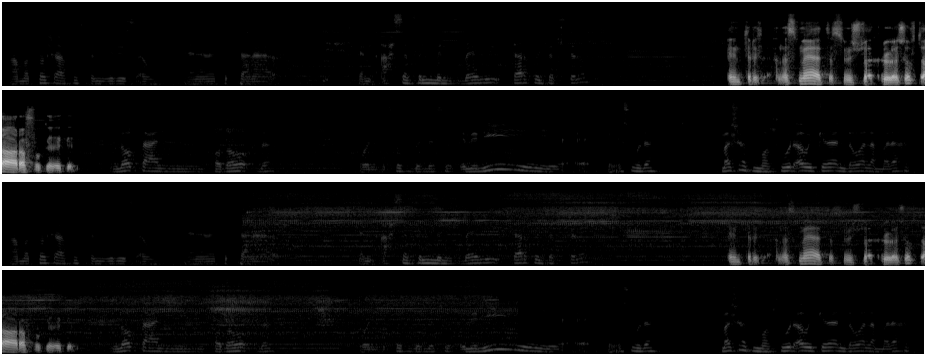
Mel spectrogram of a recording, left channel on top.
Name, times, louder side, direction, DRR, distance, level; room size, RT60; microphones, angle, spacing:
voice 1, 0.1-6.0 10.3-12.0 12.8-15.8 16.4-18.3, left 1 dB, 15° left, 4.3 m, -60 dB
sound 1, 2.4-14.4, right 14 dB, 75° right, 0.9 m, -55 dB
voice 2, 7.3-10.0, left 8 dB, 70° left, 0.3 m, -30 dB
head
